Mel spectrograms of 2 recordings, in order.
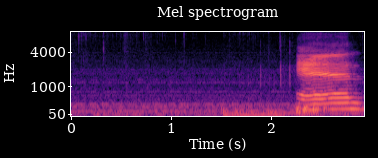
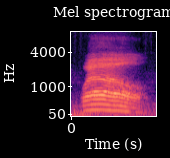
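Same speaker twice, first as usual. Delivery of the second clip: ordinary talk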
